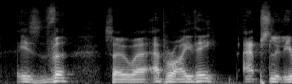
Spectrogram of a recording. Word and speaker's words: Aberystwyth: So Aberystwyth, absolutely right.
